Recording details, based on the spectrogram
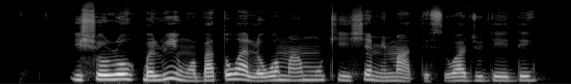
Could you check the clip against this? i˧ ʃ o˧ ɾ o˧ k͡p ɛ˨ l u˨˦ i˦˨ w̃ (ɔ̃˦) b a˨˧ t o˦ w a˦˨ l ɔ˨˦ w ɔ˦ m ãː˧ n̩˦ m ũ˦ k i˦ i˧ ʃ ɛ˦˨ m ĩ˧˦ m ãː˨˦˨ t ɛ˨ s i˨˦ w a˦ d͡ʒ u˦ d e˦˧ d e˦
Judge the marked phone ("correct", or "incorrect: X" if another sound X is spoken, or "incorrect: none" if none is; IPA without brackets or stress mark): incorrect: ɔ̃˨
